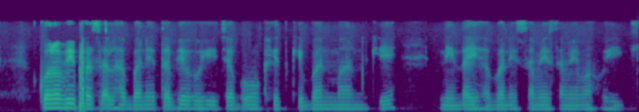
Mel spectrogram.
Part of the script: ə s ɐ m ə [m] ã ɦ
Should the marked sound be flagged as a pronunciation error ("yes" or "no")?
no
